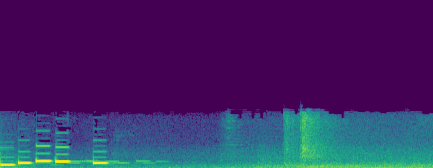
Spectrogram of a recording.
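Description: Short electronic chime jingle: about five quick, loud notes, rising then falling in pitch, within a second, with a brief echo after. A short rustle follows about three seconds in.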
